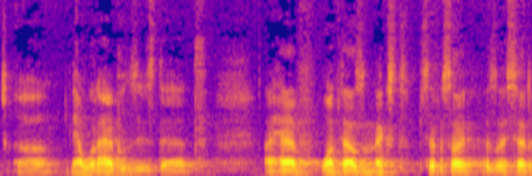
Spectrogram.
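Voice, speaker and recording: A man is speaking here. His pace is fairly slow. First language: not English (third language). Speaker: charity founder. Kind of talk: video proposal to online community. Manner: casual, hesitant with fillers.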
